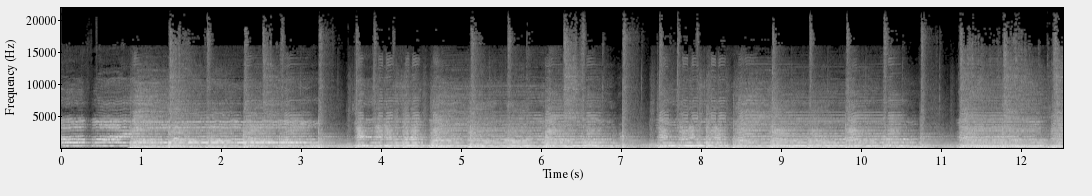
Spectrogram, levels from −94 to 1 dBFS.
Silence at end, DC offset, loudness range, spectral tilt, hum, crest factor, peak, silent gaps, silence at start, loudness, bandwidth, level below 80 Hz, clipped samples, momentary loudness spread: 0 s; under 0.1%; 2 LU; -5 dB/octave; none; 14 dB; 0 dBFS; none; 0 s; -14 LUFS; 20 kHz; -30 dBFS; under 0.1%; 5 LU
